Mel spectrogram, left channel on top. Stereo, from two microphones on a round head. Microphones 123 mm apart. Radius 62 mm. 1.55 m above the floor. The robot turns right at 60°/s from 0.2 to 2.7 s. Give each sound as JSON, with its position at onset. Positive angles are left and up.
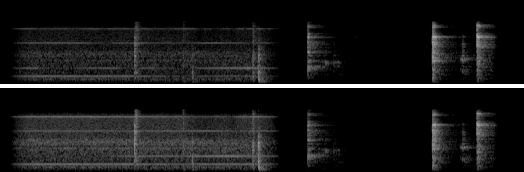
{"t": 1.3, "sound": "chopping", "side_deg": -35, "distance_m": 0.5}
{"t": 3.1, "sound": "dishes clattering", "side_deg": 20, "distance_m": 0.5}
